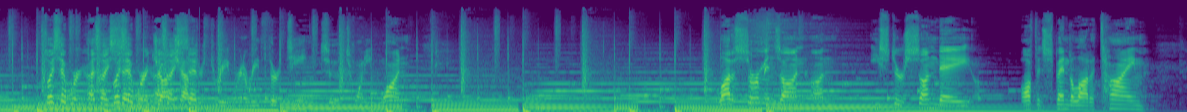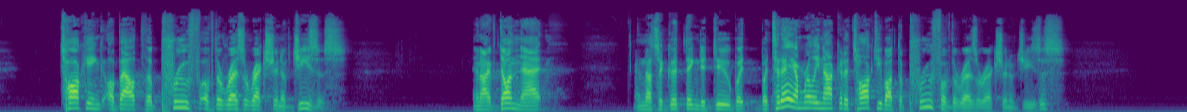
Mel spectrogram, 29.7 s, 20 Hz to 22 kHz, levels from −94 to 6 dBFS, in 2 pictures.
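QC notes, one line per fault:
0.0–2.5 s, doubled audio track: under way when the clip opens, a full-band copy trails the sound by roughly 0.7 s at about equal level, then cuts off abruptly at 2.5 s. The likely cause is a slower capture path. Unlike echo, it has no decay or room colour.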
